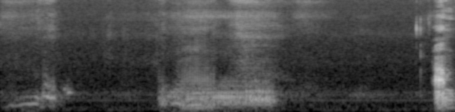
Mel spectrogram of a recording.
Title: French Bulldog...loudest snoring EVER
